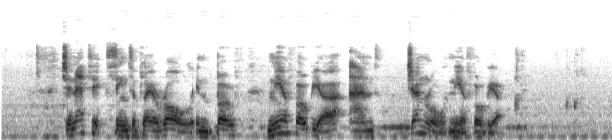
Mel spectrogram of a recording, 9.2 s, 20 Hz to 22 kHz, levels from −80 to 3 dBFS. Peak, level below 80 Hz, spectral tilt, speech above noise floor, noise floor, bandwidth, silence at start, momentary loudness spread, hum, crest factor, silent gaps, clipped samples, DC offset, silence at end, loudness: 0 dBFS; -48 dBFS; -5.5 dB/octave; 25 dB; -38 dBFS; 7.4 kHz; 0.15 s; 19 LU; none; 14 dB; none; under 0.1%; under 0.1%; 0.1 s; -13 LUFS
